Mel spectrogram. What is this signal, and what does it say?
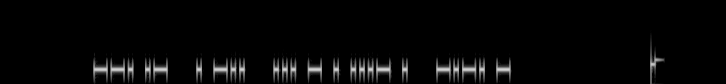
Morse code, heard as a keyed tone, about 28 wpm, 700 Hz. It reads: GA ED STEVE CT
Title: K1USN SST QSO Practice - 28wpm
